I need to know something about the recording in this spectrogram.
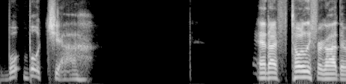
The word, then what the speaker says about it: bocce: So in French, maybe a French accent is boccia, or even maybe a British accent is boccia. But I'm pretty convinced that in North America we say bocce.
